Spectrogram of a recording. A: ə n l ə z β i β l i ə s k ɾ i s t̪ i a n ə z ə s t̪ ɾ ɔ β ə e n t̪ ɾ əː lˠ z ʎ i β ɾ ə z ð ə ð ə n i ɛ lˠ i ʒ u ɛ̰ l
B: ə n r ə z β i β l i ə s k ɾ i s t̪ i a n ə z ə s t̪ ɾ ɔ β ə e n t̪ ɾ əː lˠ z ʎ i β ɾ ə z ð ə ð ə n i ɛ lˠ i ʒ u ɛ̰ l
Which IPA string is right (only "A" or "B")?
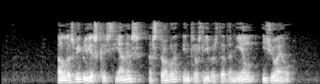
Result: A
